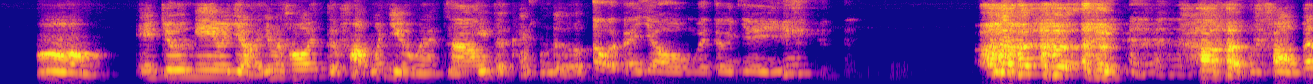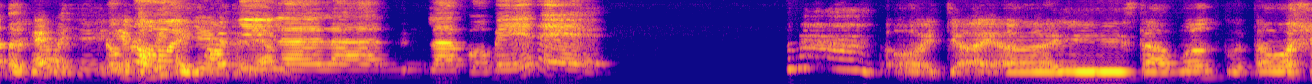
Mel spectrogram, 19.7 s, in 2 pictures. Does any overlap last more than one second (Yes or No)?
Yes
